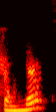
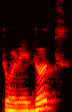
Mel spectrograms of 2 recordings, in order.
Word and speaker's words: Toldot: Et aujourd'hui, à travers cette paracha Toldot, ou Toledot, tout dépend de la façon que le prononce, ça m'a fait rappeler justement ceci.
